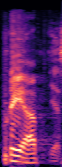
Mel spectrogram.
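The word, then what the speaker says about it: PREOB: for um pre preo is that the right way to pronounce it preup yeah preup in um in non-union uh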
